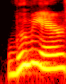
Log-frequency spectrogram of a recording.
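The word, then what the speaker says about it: Laumeier: okay we have the science center versus The Lumiere Sculpture Park I'm sorry I didn't know that was pronounced Lumiere yeah we had I always saw I always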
